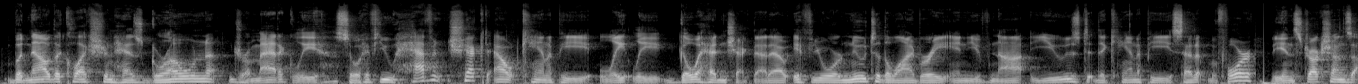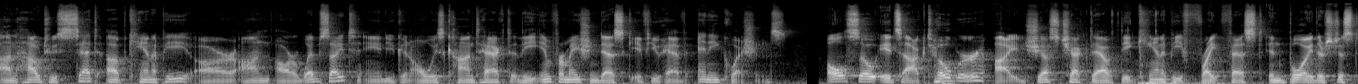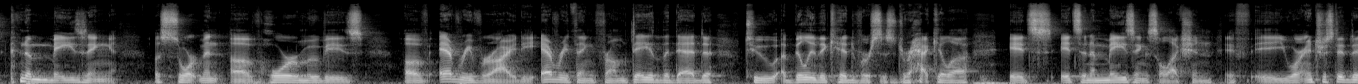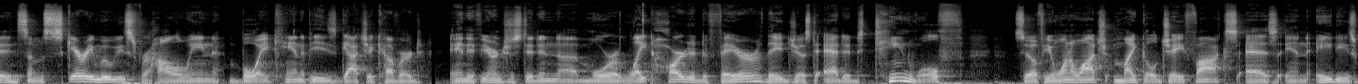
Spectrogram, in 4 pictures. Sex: male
